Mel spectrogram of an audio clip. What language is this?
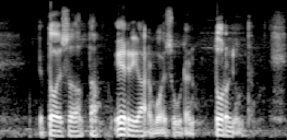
Finnish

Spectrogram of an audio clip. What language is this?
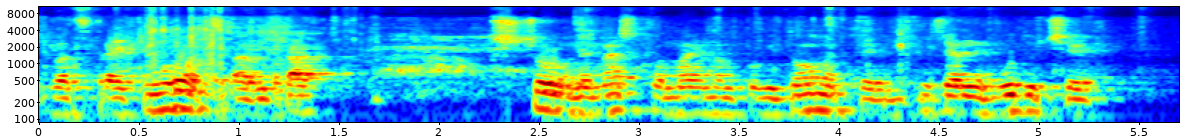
Ukrainian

